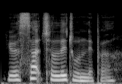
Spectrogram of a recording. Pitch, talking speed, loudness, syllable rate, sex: 195 Hz, 295 wpm, -16 LUFS, 8.0 syllables/s, female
